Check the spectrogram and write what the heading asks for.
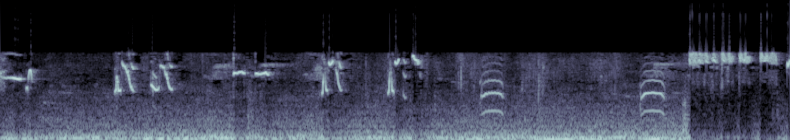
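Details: Wild oriental magpie-robin, recorded as training material for caged birds: sharp chips and slurred whistles, two rounded harsh squawks, then a burst of fast high buzzy notes at the end, over a noisy low rumble.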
